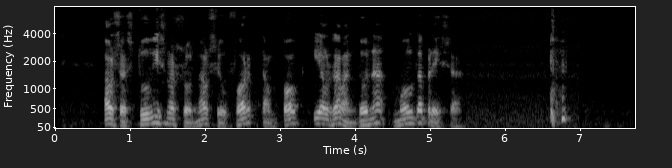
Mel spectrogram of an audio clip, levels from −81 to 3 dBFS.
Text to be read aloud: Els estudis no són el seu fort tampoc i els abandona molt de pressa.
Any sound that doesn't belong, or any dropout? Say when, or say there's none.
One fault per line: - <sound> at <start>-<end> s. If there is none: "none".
- cough at 6.6-6.9 s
